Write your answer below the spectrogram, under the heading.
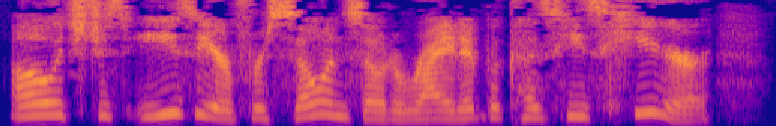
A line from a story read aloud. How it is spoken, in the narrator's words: was usually how editors would explain it to me when I whined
